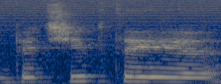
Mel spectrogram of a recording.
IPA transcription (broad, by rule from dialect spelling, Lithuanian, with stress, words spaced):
bʲɛt ˈʃʲɛɪp ˈtɐɪ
